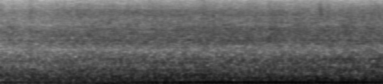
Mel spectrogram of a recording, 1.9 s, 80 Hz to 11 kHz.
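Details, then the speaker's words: 34-year-old TR96 four-wheel-drive combine, cold start after sitting with cobwebs: fires right up into a steady, even diesel idle that firms slightly as it settles; normal, healthy idle. "You know, fired right up. Sounds good too."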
